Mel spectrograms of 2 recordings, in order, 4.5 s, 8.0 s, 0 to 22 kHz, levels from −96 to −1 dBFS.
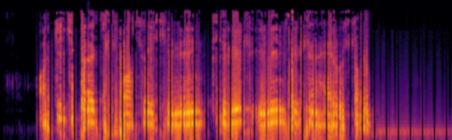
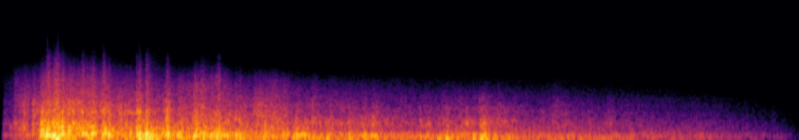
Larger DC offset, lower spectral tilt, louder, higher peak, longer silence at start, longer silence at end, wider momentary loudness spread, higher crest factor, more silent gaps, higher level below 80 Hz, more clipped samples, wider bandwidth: neither; second, -4.5 dB/octave vs -13.5 dB/octave; about the same, -18 LUFS vs -19 LUFS; about the same, 0 dBFS vs 0 dBFS; first, 0.45 s vs 0.15 s; second, 0.8 s vs 1.8 s; second, 6 LU vs 22 LU; about the same, 20 dB vs 18 dB; neither; second, -42 dBFS vs -24 dBFS; neither; first, 17 kHz vs 3.4 kHz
